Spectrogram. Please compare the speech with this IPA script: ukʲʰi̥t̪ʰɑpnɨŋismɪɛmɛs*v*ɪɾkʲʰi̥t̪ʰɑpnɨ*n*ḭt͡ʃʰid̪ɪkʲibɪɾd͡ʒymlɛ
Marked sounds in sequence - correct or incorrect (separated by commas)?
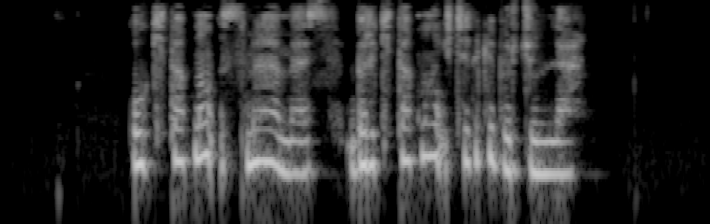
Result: incorrect, incorrect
